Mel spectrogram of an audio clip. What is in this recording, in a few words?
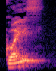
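fine, Egyptian Arabic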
